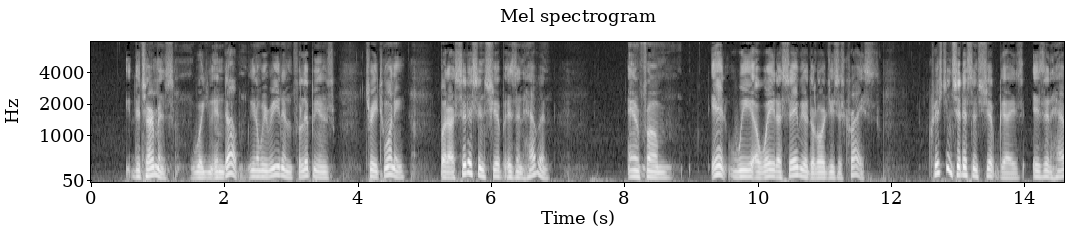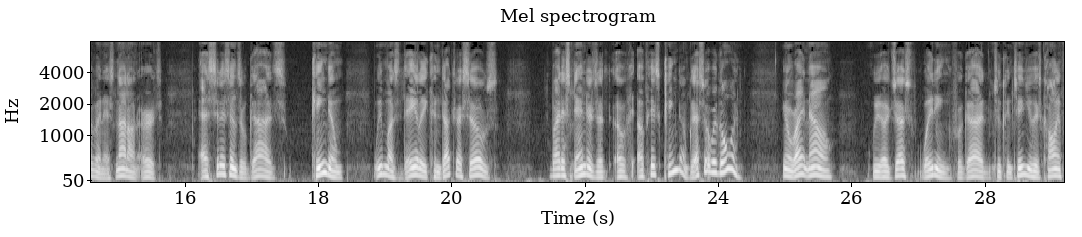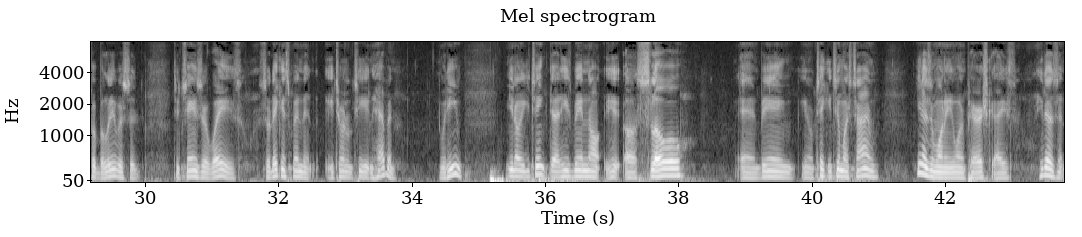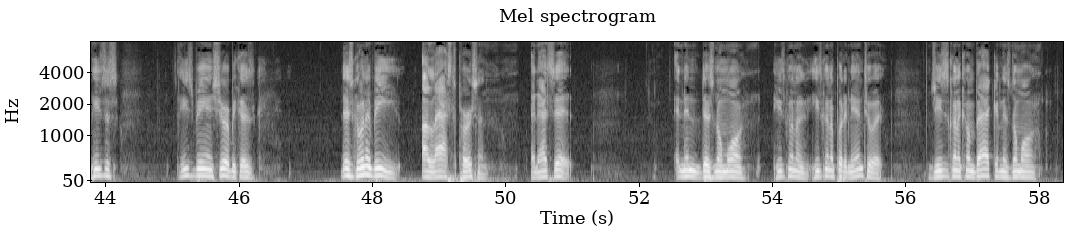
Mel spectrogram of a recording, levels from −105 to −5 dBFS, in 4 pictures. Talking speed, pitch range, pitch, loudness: 160 wpm, 110-140 Hz, 125 Hz, -18 LUFS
